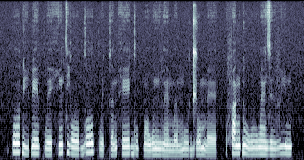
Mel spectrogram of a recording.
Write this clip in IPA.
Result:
p oː˦ ɗ i˨ ɓ eː˧ kʷ eː˨ h ĩ˦ t j oː˧ ɡ oː˦ kʷ e˨ k ə˨˦ n h eː˦ ɡ u˧ p ɔ̃˨ w ĩ˧ v ɛ̃˨ m ə˨ m u˧ d͡ʒ o˦ m ɛ˨ | f a˦ ŋ ɗ u˦˨ w u˧ w ɛ̃˧ z ɨ˨ v i˧ m

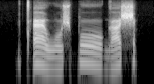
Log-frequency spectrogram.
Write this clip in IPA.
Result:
tʼ æ w o ʃ p oː ɡ a ʃ

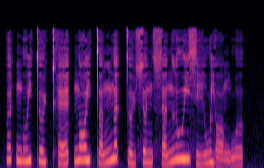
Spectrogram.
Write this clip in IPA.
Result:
ɵ˧ t̚ ŋ uː˨˧ j t̪ ɵ˨ ɥ kʰ ɛː˨˥ t̚ n̪ ɔː˥ j t̪ ɐ˨˥ ŋ n̪ ɐ˥ t̚ t̪ ɵ˨ ɥ s ɵ˧ n s ɐ˨˥ n l uː˥ j s iː˨˥ w j ɔː˨˩ ŋ w ʊ˧ k̚

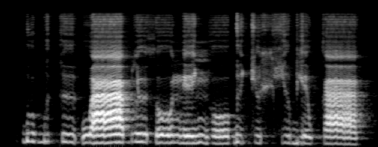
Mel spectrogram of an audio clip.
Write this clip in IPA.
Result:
ɠ u b ɨ k ɨː ʔ w aː b l ʉ θ oː n e ɲ oː ɠ ɨ c ʉ ʃ ç ɨ b j e w k aː

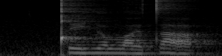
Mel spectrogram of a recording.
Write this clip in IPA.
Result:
ǃ e lʲ u lˠ e t a

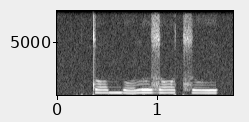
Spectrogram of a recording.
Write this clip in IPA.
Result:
t ɔ˧ m o˧˩˧ l ʊ˧ z ɔ˧ t͡s ʊ˧ ɪ̯

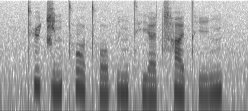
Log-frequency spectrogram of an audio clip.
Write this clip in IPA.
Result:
t̪ʰ y˥ t͡ɕ i˧˥ n t̪ʰ o˥˩ ʊ̯ t̪ʰ o˧˥ ʊ̯ p i˧˥ ŋ t̪ʰ j ɛ˨˩ t͡sʰ a˥˩ ɪ̯ t̪ʰ i˧˥ ŋ

